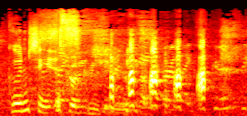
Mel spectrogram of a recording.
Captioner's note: laughing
